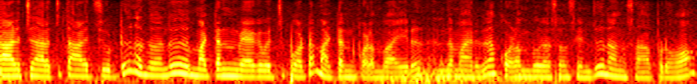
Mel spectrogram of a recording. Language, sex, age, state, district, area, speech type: Tamil, female, 45-60, Tamil Nadu, Coimbatore, urban, spontaneous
